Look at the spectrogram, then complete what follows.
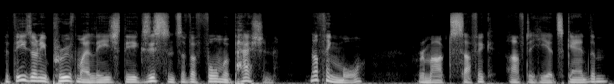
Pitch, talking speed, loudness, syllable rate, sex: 115 Hz, 195 wpm, -20 LUFS, 7.0 syllables/s, male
